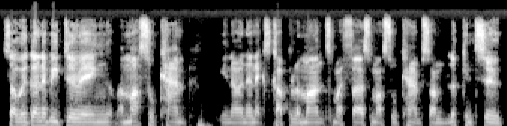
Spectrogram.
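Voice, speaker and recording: A man's voice: lowish voice, little pitch movement, fast talker, sharp tone, dry recording. A man from London's East End with a Cockney accent, a fitness coach talking as a podcast guest in an upbeat, motivational way, often restarting his sentences. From East End of London, England. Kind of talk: casual interview talk.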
